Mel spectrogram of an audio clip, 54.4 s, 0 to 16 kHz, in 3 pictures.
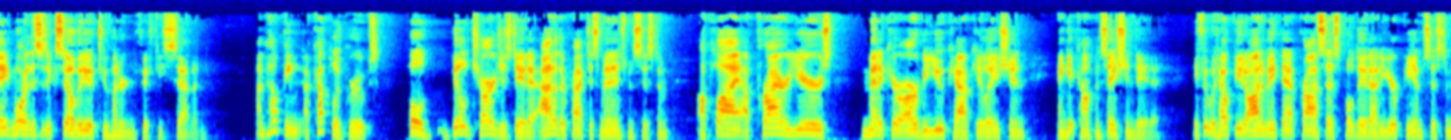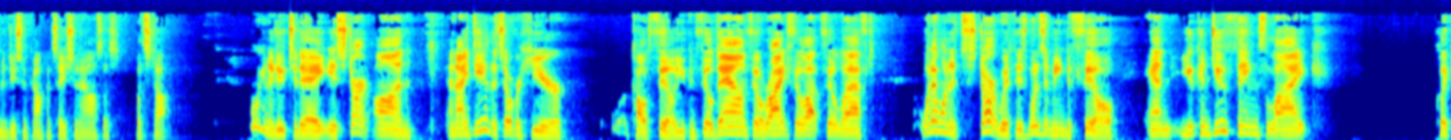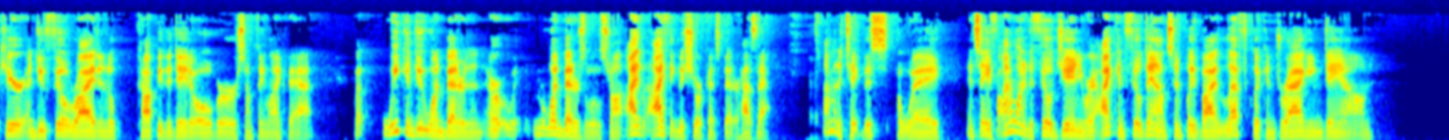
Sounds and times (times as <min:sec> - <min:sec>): Speech: 0:00.0 - 0:02.6, 0:03.2 - 0:20.3, 0:21.3 - 0:25.2, 0:25.8 - 0:34.8, 0:36.1 - 0:45.9, 0:46.5 - 0:53.4.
